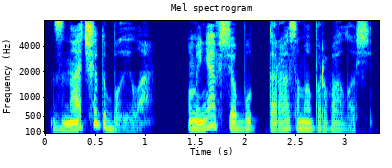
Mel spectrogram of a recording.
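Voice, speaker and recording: A woman's voice: fairly low pitch, expressive, moderate pace, darkish tone, breathy edge, dry recording, clean studio sound. A woman reading a romance fantasy novel aloud in a dramatic first-person narration. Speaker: audiobook narrator. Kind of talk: scripted narration.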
